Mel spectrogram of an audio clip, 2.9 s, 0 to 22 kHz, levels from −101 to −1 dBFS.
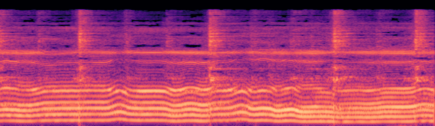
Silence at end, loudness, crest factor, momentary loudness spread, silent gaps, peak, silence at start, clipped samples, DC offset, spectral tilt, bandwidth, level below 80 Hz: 0 s; -14 LUFS; 12 dB; 2 LU; none; -2 dBFS; 0 s; under 0.1%; under 0.1%; -4 dB/octave; 16.5 kHz; -60 dBFS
